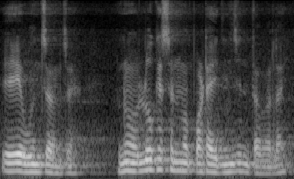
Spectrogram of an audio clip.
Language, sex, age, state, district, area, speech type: Nepali, male, 45-60, West Bengal, Darjeeling, rural, spontaneous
